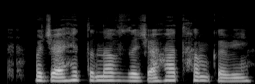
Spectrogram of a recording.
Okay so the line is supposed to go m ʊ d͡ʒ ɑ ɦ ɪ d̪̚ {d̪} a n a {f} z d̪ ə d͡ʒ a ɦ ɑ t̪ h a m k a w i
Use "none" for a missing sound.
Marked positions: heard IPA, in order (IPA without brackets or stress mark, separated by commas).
t̪, f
